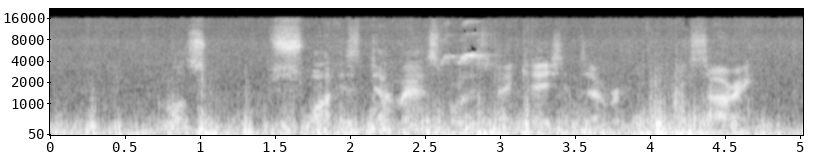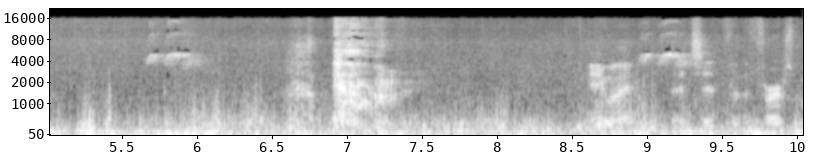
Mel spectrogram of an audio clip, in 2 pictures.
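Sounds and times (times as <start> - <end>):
wind rumbling on microphone: 0.0 - 10.0
high bird chirp: 2.6 - 3.0, 5.6 - 6.1, 8.9 - 9.4.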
